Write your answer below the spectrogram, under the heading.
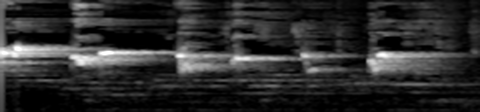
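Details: Short burst of yellow-vented bulbul lure song: a few clear, slurred whistled notes, separated by brief gaps, fading away at the end.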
